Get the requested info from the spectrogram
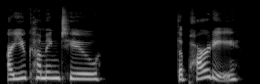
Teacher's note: For instance, if you ask, "Are you coming to the party?" Your voice should rise at the end of the sentence. This rise in pitch signals to the listener that you're expecting an answer. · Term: rising intonation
